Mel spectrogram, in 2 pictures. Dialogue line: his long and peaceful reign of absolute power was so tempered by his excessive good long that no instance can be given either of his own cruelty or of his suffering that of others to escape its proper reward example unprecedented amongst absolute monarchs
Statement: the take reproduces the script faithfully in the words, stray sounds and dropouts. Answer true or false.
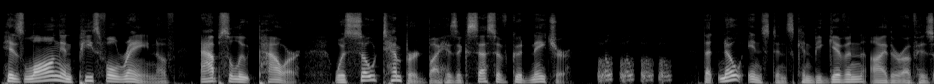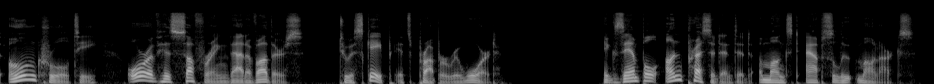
false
